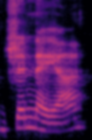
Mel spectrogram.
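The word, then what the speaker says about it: Genea: you can go to book a call with Jenea. My name is spelled with a G, G-E-N-E-A.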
